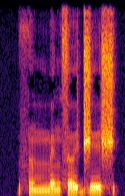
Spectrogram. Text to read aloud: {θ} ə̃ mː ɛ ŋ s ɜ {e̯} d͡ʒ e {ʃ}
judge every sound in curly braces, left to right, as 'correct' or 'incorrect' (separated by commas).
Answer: correct, correct, correct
